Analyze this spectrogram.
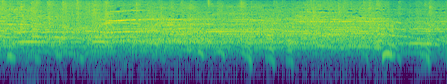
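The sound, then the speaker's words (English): A large crowd cheers and shouts continuously as a religious teacher is introduced, with scattered whoops and overlapping voices rising and falling over a steady, loud roar of applause-like noise. “We got a big crowd.”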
